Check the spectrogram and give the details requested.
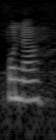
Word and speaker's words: पुनः: विसर्ग में देख लीजिए इनका ह का साउंड आता है पीछे, जैसे पुनः, प्रातः, ह का साउंड आ रहा है ना।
